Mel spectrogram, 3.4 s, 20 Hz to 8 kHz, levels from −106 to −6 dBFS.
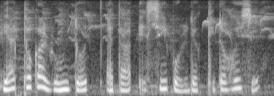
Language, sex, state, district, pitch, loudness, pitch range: Assamese, female, Assam, Sonitpur, 230 Hz, -18 LUFS, 215-255 Hz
